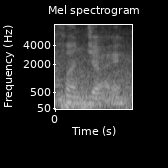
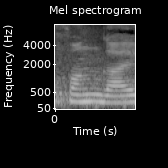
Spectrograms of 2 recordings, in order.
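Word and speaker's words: fungi: Then है फंजाई. ठीक है, इसको फंगाई भी कहते हैं, फंगी भी कहते हैं, बट फंजाई भी कहते हैं. तो मैं फंजाई ही इसको प्रोनाउंस करती हूँ, फंजाई.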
